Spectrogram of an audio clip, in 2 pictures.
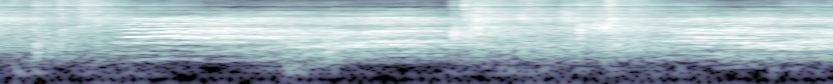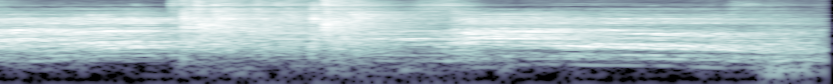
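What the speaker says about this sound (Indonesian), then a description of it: "Tepuk tangan buat Safira." Classroom applause for a pupil, children clapping together loudly and steadily for several seconds, with bursts of hand claps and kids' voices mixed in nearby.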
